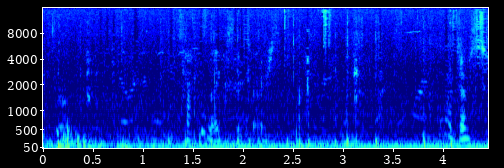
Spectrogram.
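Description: Faint hoofbeats of a horse cantering on sand footing: a quick, irregular run of soft thuds.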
